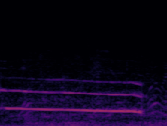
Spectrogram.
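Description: Haunted-house wolf-howl sound effect: one long, steady howl that glides up at its start and sags slightly in pitch before stopping near the end.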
